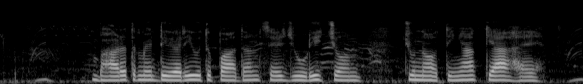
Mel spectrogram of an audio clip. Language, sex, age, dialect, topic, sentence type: Hindi, male, 18-24, Kanauji Braj Bhasha, agriculture, statement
